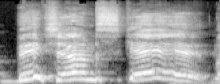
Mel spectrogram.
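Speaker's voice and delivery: high, loud, drawn-out cry; mock scared wail. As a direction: wail it slowly in exaggerated fright. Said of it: "and they're crying".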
